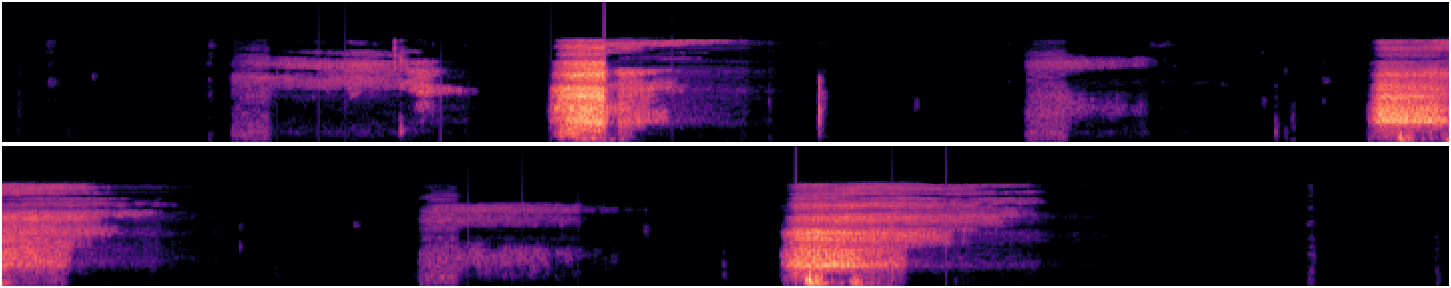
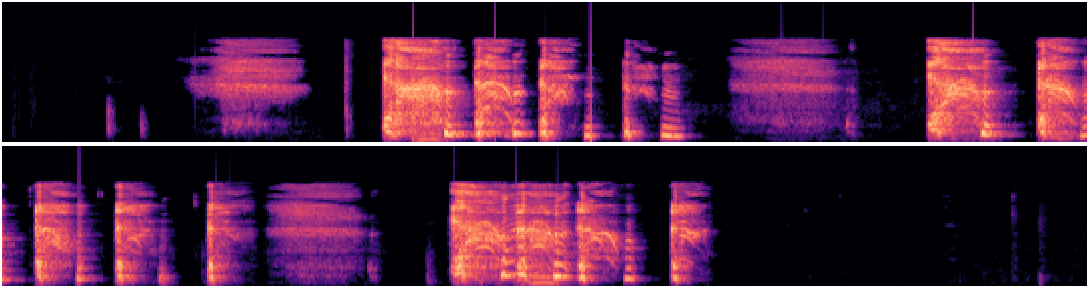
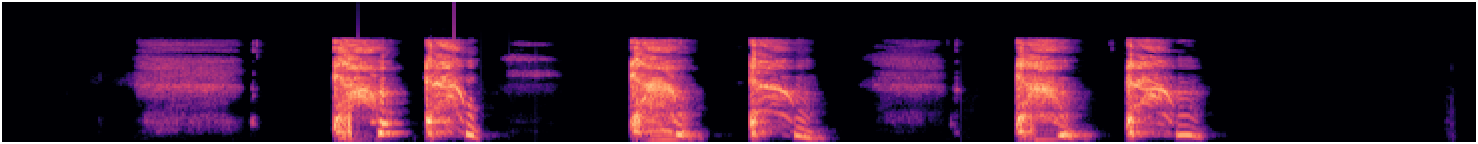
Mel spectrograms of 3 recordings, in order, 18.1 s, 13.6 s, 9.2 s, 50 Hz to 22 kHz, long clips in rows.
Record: {"exhalation_length": "18.1 s", "exhalation_amplitude": 25771, "exhalation_signal_mean_std_ratio": 0.26, "cough_length": "13.6 s", "cough_amplitude": 32768, "cough_signal_mean_std_ratio": 0.42, "three_cough_length": "9.2 s", "three_cough_amplitude": 32767, "three_cough_signal_mean_std_ratio": 0.39, "survey_phase": "alpha (2021-03-01 to 2021-08-12)", "age": "45-64", "gender": "Female", "wearing_mask": "No", "symptom_none": true, "smoker_status": "Never smoked", "respiratory_condition_asthma": false, "respiratory_condition_other": false, "recruitment_source": "REACT", "submission_delay": "1 day", "covid_test_result": "Negative", "covid_test_method": "RT-qPCR"}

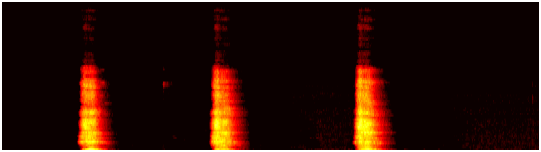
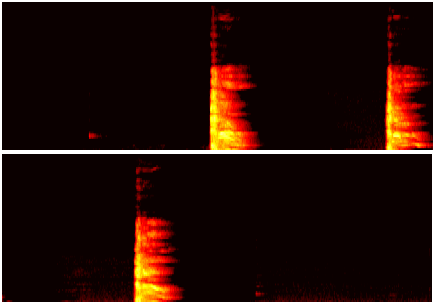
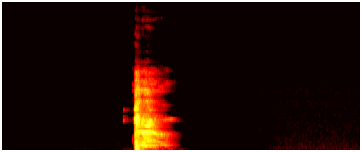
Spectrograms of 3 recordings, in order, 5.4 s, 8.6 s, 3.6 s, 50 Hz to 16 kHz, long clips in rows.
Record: {"exhalation_length": "5.4 s", "exhalation_amplitude": 25343, "exhalation_signal_mean_std_ratio": 0.25, "three_cough_length": "8.6 s", "three_cough_amplitude": 32767, "three_cough_signal_mean_std_ratio": 0.22, "cough_length": "3.6 s", "cough_amplitude": 29607, "cough_signal_mean_std_ratio": 0.21, "survey_phase": "beta (2021-08-13 to 2022-03-07)", "age": "45-64", "gender": "Female", "wearing_mask": "No", "symptom_none": true, "smoker_status": "Never smoked", "respiratory_condition_asthma": false, "respiratory_condition_other": false, "recruitment_source": "REACT", "submission_delay": "3 days", "covid_test_result": "Negative", "covid_test_method": "RT-qPCR", "influenza_a_test_result": "Negative", "influenza_b_test_result": "Negative"}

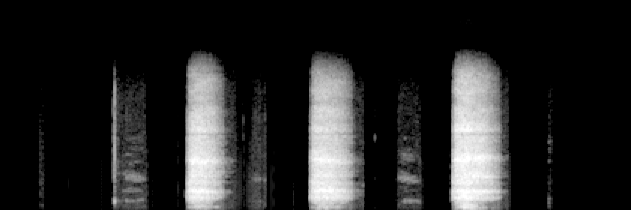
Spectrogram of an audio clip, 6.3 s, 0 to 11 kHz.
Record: {"exhalation_length": "6.3 s", "exhalation_amplitude": 25155, "exhalation_signal_mean_std_ratio": 0.31, "survey_phase": "beta (2021-08-13 to 2022-03-07)", "age": "45-64", "gender": "Female", "wearing_mask": "No", "symptom_none": true, "smoker_status": "Never smoked", "respiratory_condition_asthma": false, "respiratory_condition_other": false, "recruitment_source": "REACT", "submission_delay": "1 day", "covid_test_result": "Negative", "covid_test_method": "RT-qPCR", "influenza_a_test_result": "Negative", "influenza_b_test_result": "Negative"}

